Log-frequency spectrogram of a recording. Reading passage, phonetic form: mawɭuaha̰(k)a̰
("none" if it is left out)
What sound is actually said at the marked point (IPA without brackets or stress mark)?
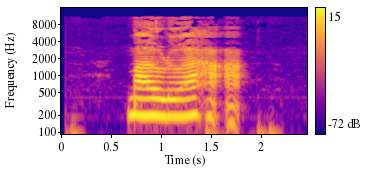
ʔ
